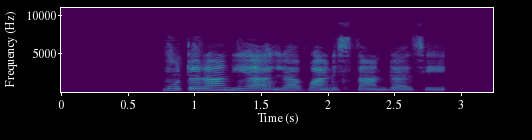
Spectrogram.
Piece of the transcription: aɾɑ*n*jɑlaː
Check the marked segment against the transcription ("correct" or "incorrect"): correct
